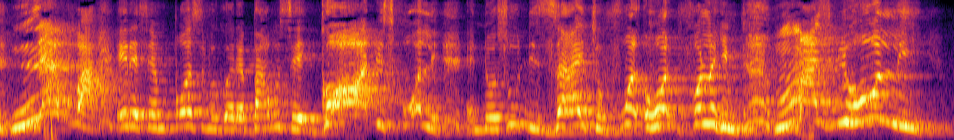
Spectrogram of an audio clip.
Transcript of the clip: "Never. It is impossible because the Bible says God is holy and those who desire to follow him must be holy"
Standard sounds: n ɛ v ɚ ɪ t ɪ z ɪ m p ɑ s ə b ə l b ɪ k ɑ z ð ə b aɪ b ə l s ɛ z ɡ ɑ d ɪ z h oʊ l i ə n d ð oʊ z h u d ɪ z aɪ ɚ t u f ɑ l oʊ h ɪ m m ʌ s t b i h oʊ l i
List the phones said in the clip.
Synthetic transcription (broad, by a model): n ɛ v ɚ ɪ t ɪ s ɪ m p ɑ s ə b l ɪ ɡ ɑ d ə b aɪ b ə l s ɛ ɡ ɑ d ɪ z h oʊ l i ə n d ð oʊ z h u d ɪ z aɪ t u f ɑ l oʊ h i m m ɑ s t b i h oʊ l i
